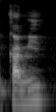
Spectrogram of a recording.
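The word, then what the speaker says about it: Camus: E eu tô falando de Albert Camu ou Albert Cami, acho que Cami, eu acho que a pronúncia mais correta em O estrangeiro, que é o livro que eu quero ler em 2026.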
